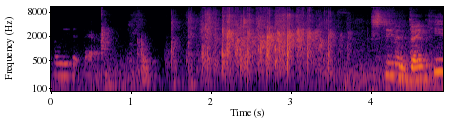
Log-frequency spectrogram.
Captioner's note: applause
